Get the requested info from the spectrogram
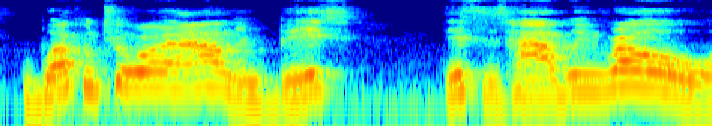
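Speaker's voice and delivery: loud, swaggering retold challenge; imitated bravado, punched out loudly; mock taunt. Retold taunt before a fight.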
